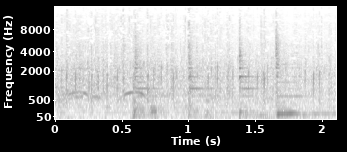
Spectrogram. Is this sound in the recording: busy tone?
no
